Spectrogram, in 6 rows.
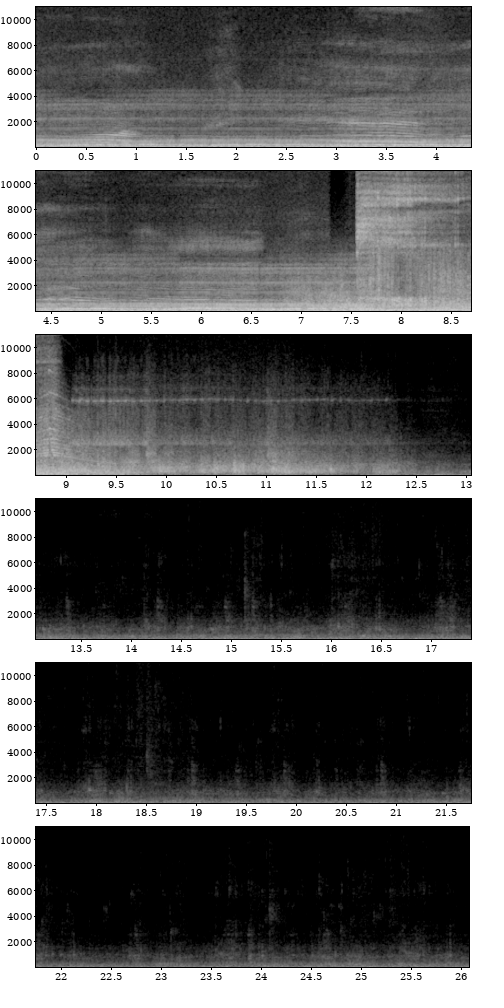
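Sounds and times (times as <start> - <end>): warbling gliding electronic tones: 0.0 - 12.4
low hum: 0.0 - 13.0
loud rush of hiss: 3.6 - 12.0.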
